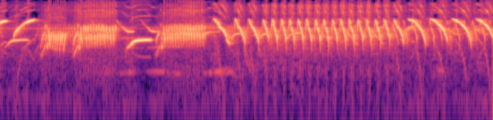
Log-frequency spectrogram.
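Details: Canary, singing gacor (loud, unbroken song): buzzy rolled phrases with looping slurred notes open, then a quick steady trill of short downswept chips.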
